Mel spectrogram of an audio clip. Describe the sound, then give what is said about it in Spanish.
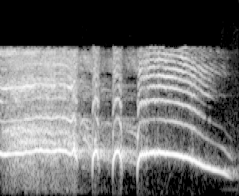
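A man screams in excitement, a loud, high, sustained cry broken by a few brief catches, then drawn out with its pitch sliding down at the end; the voice re-enacts his own earlier scream. “Ese soy yo, otra vez. es que lo grité así, tal cual.”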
